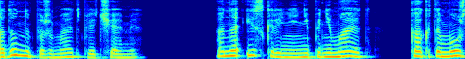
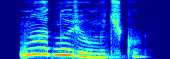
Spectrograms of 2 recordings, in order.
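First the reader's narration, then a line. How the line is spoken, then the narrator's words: Timid insistence. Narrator (Russian): робко настаивает она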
